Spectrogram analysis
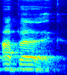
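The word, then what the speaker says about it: Åberg: That he pronounces it Aberg. Aberg. The little A, the little S thing on the top of the A is that it's an A bug.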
